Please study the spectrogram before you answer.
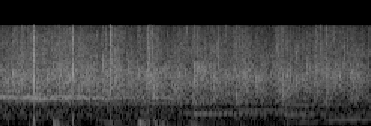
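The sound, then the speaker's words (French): An audience applauding in church, with dense, steady clapping that runs the whole clip at an even, moderately loud level. “Quelqu'un acclame le Saint-Esprit.”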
